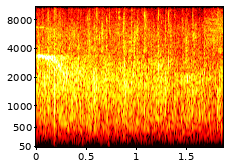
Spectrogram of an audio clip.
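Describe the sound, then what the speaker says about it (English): Steady audience applause at a pageant, a dense, even wash of clapping that holds at moderate loudness for the whole stretch, with no clear speech. "Another round of applause for Jamie"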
